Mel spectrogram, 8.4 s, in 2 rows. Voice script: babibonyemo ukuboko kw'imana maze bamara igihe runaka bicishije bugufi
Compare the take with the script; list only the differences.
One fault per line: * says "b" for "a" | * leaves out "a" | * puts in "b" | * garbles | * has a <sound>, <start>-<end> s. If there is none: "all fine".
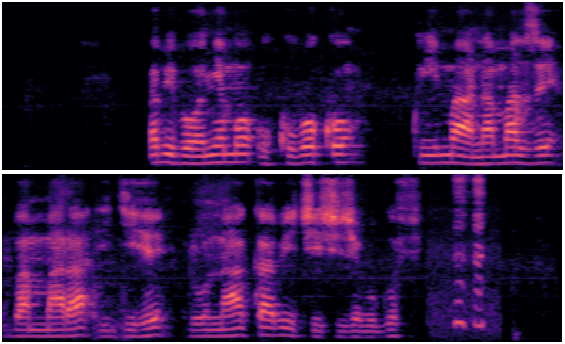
* has a laugh, 7.6-7.9 s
